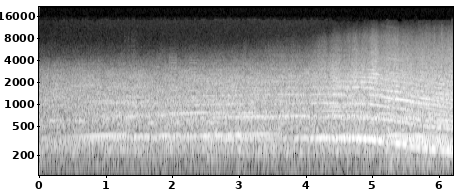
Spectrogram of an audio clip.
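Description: A pack of IndyCar race cars' 2.2-litre twin-turbo V6 engines at full speed, a steady high whine that grows louder as the field comes closer. About five seconds in, the pitch falls as the cars pass.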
